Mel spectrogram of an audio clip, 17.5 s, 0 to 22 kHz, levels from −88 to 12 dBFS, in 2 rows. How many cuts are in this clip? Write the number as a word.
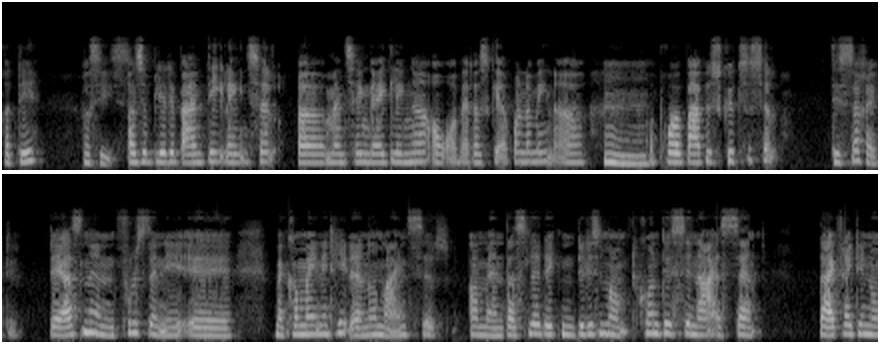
two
